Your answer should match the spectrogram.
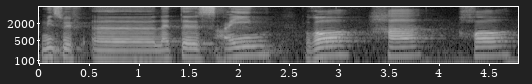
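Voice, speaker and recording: Excitable Malaysian-accented young man. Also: fairly high pitch, very slow, long reverb tail. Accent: Malaysian English. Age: 20s. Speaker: quiz contestant. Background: background music.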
